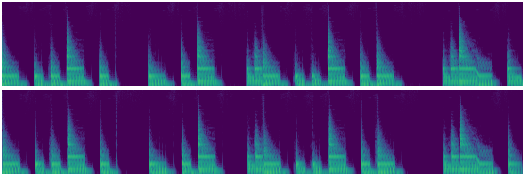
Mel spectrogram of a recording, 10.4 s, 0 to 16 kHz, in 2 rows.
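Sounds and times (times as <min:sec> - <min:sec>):
bassline in C major: 0:00.0 - 0:10.4.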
